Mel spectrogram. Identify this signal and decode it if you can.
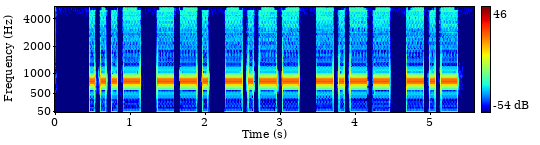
Morse code, heard as a keyed tone, about 16 wpm, 800 Hz. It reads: VGYYK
